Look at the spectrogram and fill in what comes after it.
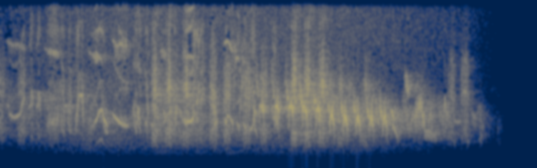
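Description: Birds chirping in a rapid stream of short, high-pitched calls and trills, which stop abruptly near the end.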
